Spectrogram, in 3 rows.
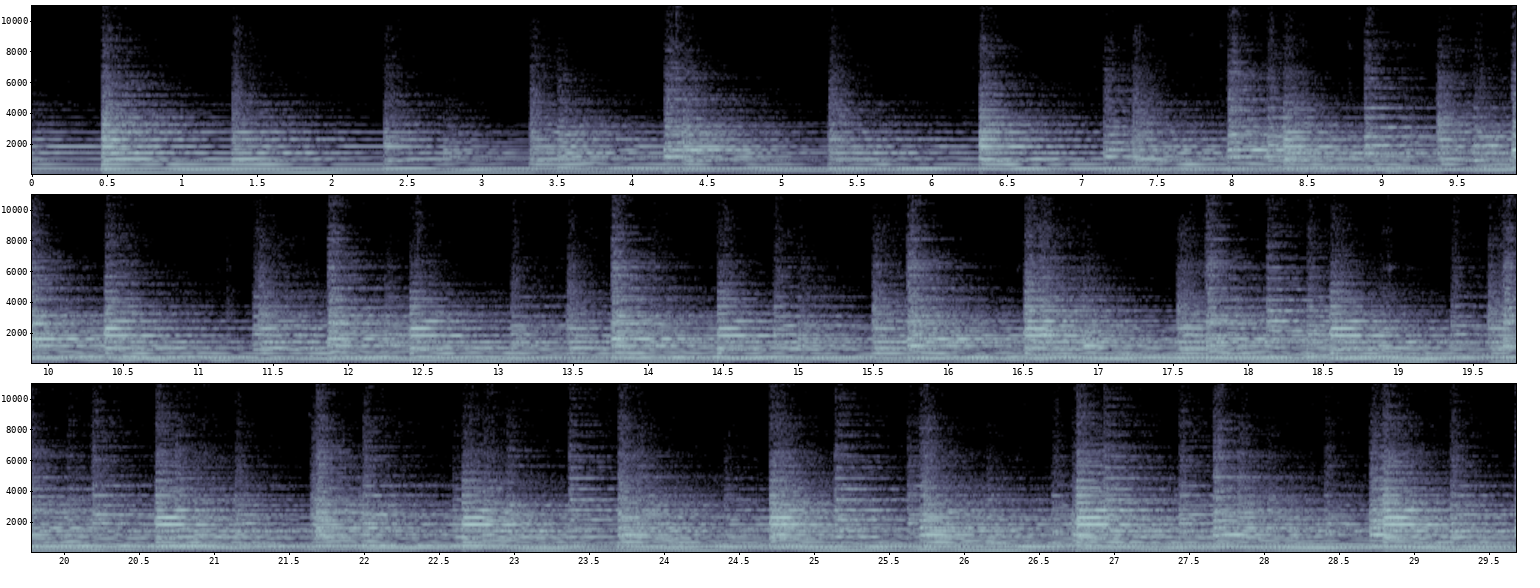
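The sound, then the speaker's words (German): Catholic parish church bells in the Swabian village of Schildberg ring the noon peal, several bells striking in a dense, overlapping, steady rhythm that rings on loudly and alone throughout. “Es ist 12 Uhr. Das Mittagsläuten kommt heute von der katholischen Pfarrkirche St. Maria Magdalena im schwäbischen Schildberg.”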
